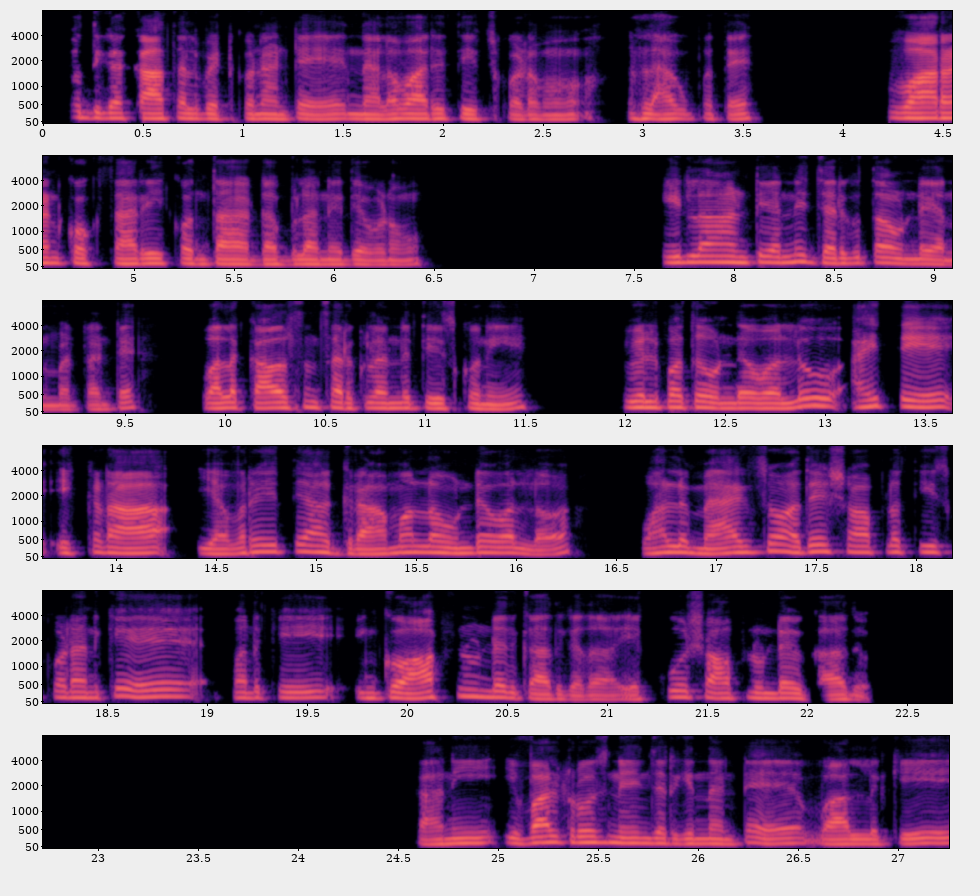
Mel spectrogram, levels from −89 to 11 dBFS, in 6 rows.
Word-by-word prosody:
కొద్దిగా 145 -2 0
ఖాతాలు 130 0 +4
పెట్టుకొనంటే, 120 0 -1 0.3
నెలవారీ 125 +2 +3
తీర్చుకోడము 110 -2 -3 0.4
లేకపోతే 120 0 -2 0.8
వారానికి 140 0 +6
ఒకసారి 125 0 0
కొంత 120 -2 -1 0.2
డబ్బులనేదివ్వడం. 110 -1 -1 1.4
ఇలాంటియన్నీ 165 0 +2
జరుగుతా 140 +2 0
ఉండేయనమాట 105 -4 -2
అంటే, 140 +7 -4 0.4
వాళ్ళకి 140 +1 +2
కావాల్సిన 145 +2 +3
సరుకులన్నీ 140 0 +1
తీసుకొని 130 -3 0 0.6
వెళ్ళిపోతూ 160 0 +3
ఉండేవాళ్ళు. 135 +5 +2 0.3
అయితే 180 -1 +1 0.3
ఇక్కడ 150 +3 -3 0.5
ఎవరైతే 170 +8 -2
ఆ - - +2
గ్రామంలో 145 +7 +2
ఉండేవాళ్ళో 140 -6 0 0.5
వాళ్ళు 160 +3 +2
మాక్సిమం 155 +8 +1
అదే 175 +4 0
షాప్‌లో 165 0 -1
తీసుకోడానికే 160 +2 -2 0.5
మనకి 150 +1 -4 0.4
ఇంకో 140 +2 -1
ఆప్‌షనుండేది 160 -2 -1
కాదు 115 -1 0
కదా! 105 +1 -4 0.2
ఎక్కువ 165 +9 -5
షాప్‌లుండేవి 135 -1 0
కాదు. 110 -2 -2 2.3
కానీ 120 +4 +1 0.2
ఇవాల్టి 155 +4 +2
రోజునేం 155 -3 +2
జరిగిందంటే, 125 +1 -1 0.3
వాళ్ళికి 120 +1 0
135 Hz, 95 wpm, -23 LUFS, 120-155 Hz, 2.3 s, వారానికి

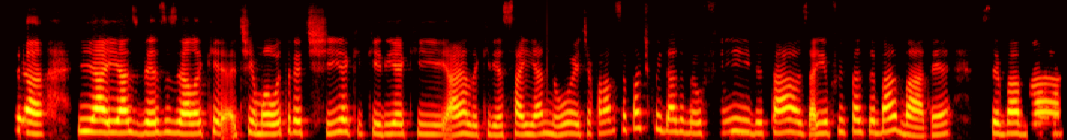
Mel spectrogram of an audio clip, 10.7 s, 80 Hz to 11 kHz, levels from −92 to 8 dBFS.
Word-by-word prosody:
E 290 -3 +4
a 235 -2 +6 0.3
e 290 0 +1
aí, 265 -1 +8
às 255 0 +6
vezes 255 +2 0
ela 235 -1 +5
que 255 +2 -7 0.2
tinha 260 +3 -4
uma 230 -1 +2
outra 265 +4 0
tia 270 +1 -4
que 260 -2 -16
queria 230 0 -3
que 225 -2 -8
ah, 210 - +2
ela 230 -2 -1
queria 215 -1 -6
sair 220 +1 -1
à 225 - +1
noite, 230 0 -5
ela 245 - -9
falava: 260 +4 -4
"Você 325 - -7
pode 365 +2 -4
cuidar 305 -6 -2
do 280 0 -7
meu 250 -1 -6 0.2
filho." 270 0 -6
E - - -6
tal, 260 +1 +1
aí 245 - -1
eu 255 - -2
fui 275 +3 -10
fazer 275 0 -3
babá 250 - +1
né. 220 +3 -3 0.4
Ser 250 - +1
babá. 245 0 +1
245 Hz, 220 wpm, -24 LUFS, 230-270 Hz, 0.4 s, aí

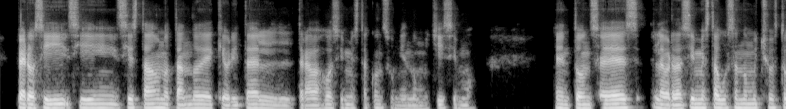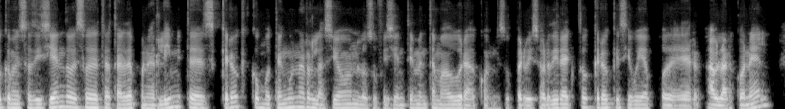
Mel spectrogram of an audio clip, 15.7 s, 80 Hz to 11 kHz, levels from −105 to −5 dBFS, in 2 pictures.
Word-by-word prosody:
Pero 120 -2 +7
sí 125 +2 +3
sí 125 -1 +1
sí 130 +3 0
he - - +3
estado 125 0 +3
notando 115 -1 +1
de 115 -1 +3
que - - -2
ahorita 100 +4 +1
el 100 -4 -2
trabajo 100 +3 0
sí 120 - -9
me 115 - -3
está 110 0 -10
consumiendo 100 -5 -7
muchísimo. 100 +1 -7 0.8
Entonces, 120 +3 +3
la 125 -5 +2
verdad 105 -1 +4
sí 120 +5 +2
me 125 - +4
está 125 +1 +2
gustando 125 0 +2
mucho 125 +1 -1
esto 130 +1 -2
que 135 - 0
me - - +2
estás 120 0 -3
diciendo, 140 +5 +2
eso 135 0 -1
de 130 - +5
tratar 115 -2 -1
de 120 - +2
poner 110 -2 -3
límites. 125 -2 0
Creo 150 +1 -1
que - - -19
como 125 -4 -2
tengo 120 +3 -1
una 145 +1 -1
relación 120 -1 -1
lo 110 - -2
suficientemente 110 +3 -4
madura 110 -3 0
con 105 -3 -9
mi 90 - -13
supervisor 100 +2 -2
directo, 120 +3 -1
creo 125 -2 0
que 125 -1 -5
sí 120 - -5
voy 115 - -1
a 110 - -3
poder 95 -2 -2
hablar 100 -3 +2
con 110 +1 -1
él, 185 - -3
120 Hz, 220 wpm, -23 LUFS, 110-125 Hz, 0.8 s, Pero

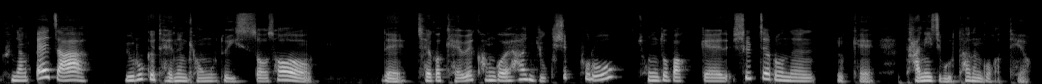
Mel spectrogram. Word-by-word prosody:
그냥 180 -2 0
빼자.' 200 - +6 0.4
요렇게 225 +5 +1
되는 165 -1 -1
경우도 155 0 -5
있어서 145 +5 +3 0.7
네. 145 +4 -1
제가 170 0 +1
계획한 190 +5 -1
거의 175 -2 +3
한 225 0 +1
60% 180 - -2 0.2
정도밖에 165 -3 -1
실제로는 200 - 0 0.2
이렇게 - - -7 0.3
다니지 175 +2 +2
못하는 150 +4 -2
것 - - -5
같아요. - - -13
175 Hz, 260 characters per minute, -23 LUFS, 155-195 Hz, 0.7 s, 빼자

